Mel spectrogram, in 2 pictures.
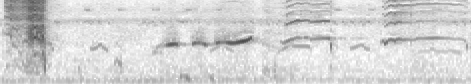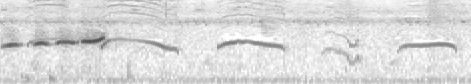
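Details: Young puppies from a litter on their first trip outside, giving high thin whimpers and whines in short rising and arching notes, with a person softly calling them near the end.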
